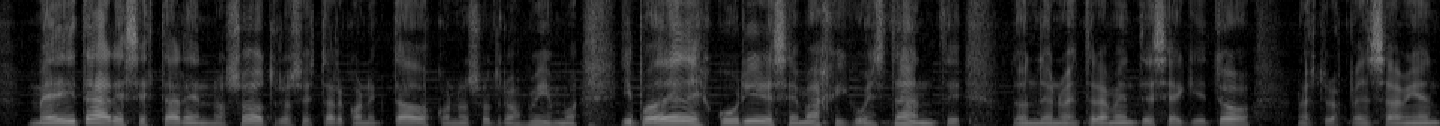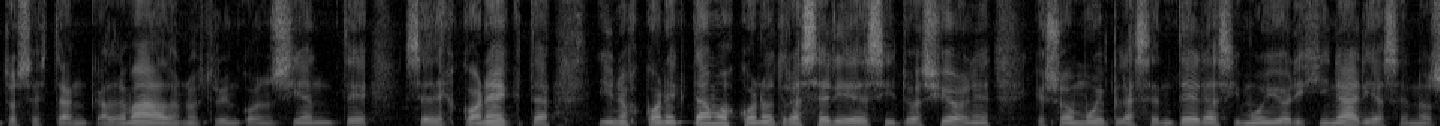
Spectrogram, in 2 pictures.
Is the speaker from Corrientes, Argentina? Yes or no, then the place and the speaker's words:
no; Tandil, Buenos Aires Province, Argentina; now in Bariloche, Argentina; que se volvía a su pueblo, que es mi pueblo también, que es Tandil.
